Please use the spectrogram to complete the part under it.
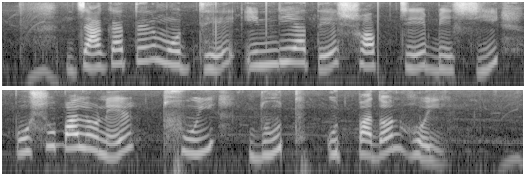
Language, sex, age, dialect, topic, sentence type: Bengali, female, 18-24, Rajbangshi, agriculture, statement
